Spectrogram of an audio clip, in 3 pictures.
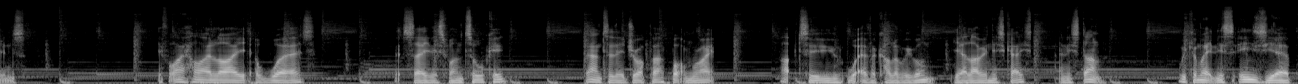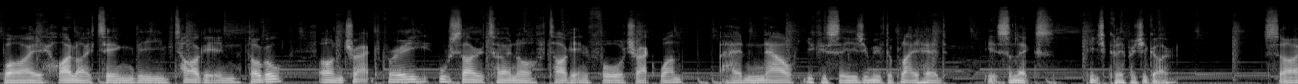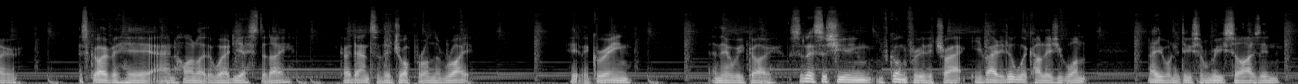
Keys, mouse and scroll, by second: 0.9 click, 3.6 click, 8.0 click, 9.6 click, 14.7 click, 22.1 click, 26.2 click, 29.1 click, 31.3 click, 32.7 click, 36.1 click.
